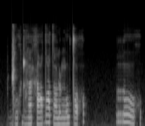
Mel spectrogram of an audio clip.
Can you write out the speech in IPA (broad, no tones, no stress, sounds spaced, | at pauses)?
ɡ͡ǁ o x ɖʱ ã x a dˤ u t ɑ̃ ɽ ə˞ ŋ o w t ɔ x | r oː x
